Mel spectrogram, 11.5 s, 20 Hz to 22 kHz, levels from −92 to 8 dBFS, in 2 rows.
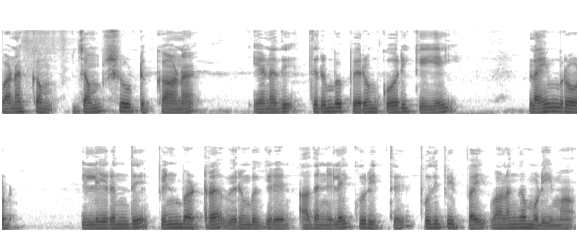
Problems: background sounds at intervals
